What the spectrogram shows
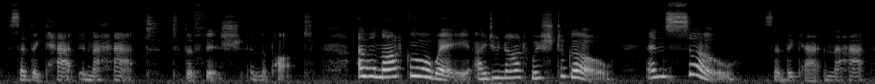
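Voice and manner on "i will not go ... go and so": bright, higher, louder showman cat; the Cat in the Hat calming the children, big and upbeat. Acted. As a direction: reassure the kids with a grand flourish. Cat refuses to leave.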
